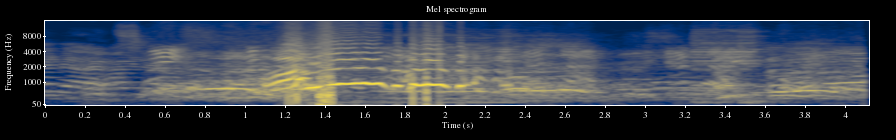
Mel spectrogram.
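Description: Audience chatter in a large hall, with one voice close by rising loud and high about a second in before falling back to the general talk.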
